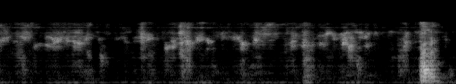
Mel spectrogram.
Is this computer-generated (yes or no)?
yes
